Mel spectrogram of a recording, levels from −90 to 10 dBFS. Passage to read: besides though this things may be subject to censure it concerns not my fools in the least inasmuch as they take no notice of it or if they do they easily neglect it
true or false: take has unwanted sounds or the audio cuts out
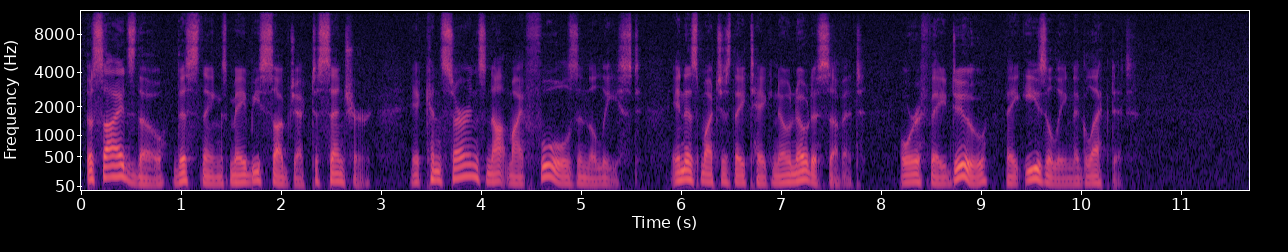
false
